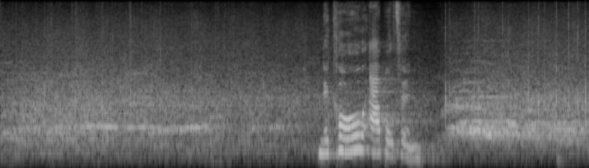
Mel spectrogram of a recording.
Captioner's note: applause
